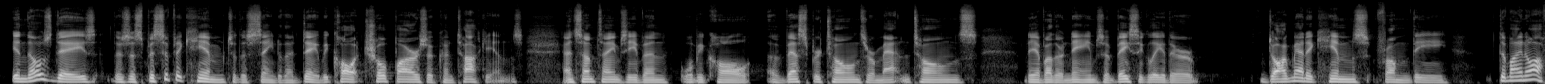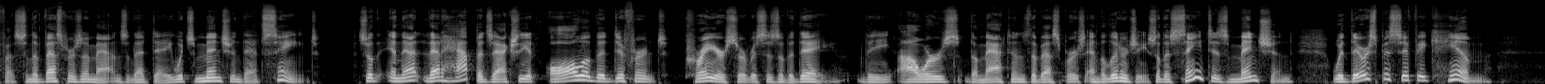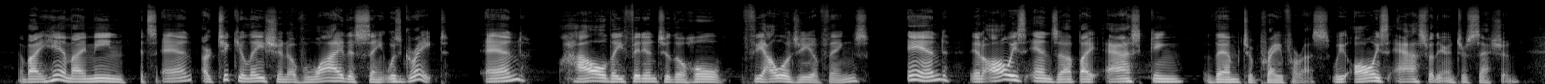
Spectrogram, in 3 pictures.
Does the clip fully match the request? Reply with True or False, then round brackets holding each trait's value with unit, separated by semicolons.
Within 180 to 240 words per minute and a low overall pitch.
False (170 wpm; 120 Hz)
